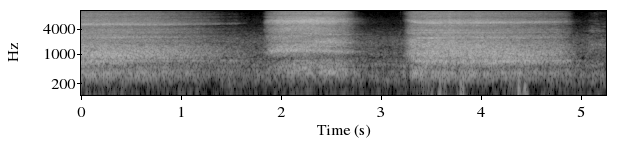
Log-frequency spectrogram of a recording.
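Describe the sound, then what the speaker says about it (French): Deep breathing in the Wim Hof method: two long, forceful, breathy rushes of air close to the microphone, separated by short quiet gaps, with no talking. "Par respiration profonde, c'est le maximum d'air que vous êtes capable de mettre dans vos poumons."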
